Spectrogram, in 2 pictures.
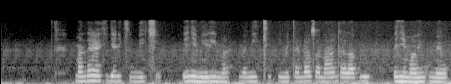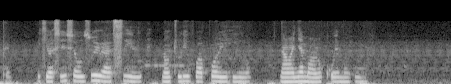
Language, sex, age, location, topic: Swahili, female, 18-24, Dar es Salaam, agriculture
